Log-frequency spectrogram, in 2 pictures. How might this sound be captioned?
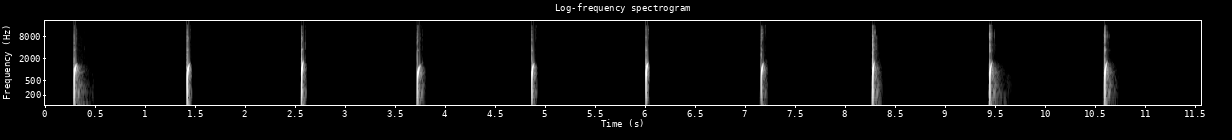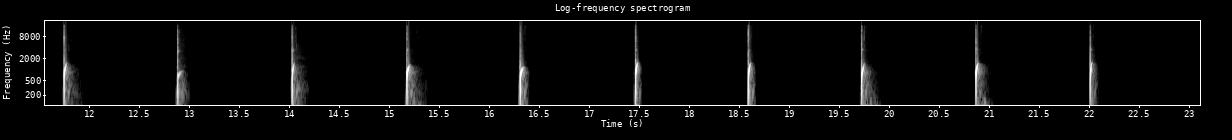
Bubbles Pop Mouth Lips Smack
Lips, universal-audio, UA, preamp, Pop, Bubbles, Smack, Mouth, sennheiser, studio-recording, shotgun-mic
